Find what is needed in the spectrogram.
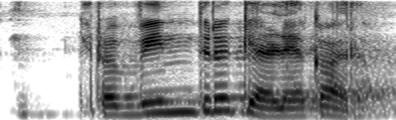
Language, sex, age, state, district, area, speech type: Goan Konkani, female, 18-30, Goa, Murmgao, urban, spontaneous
